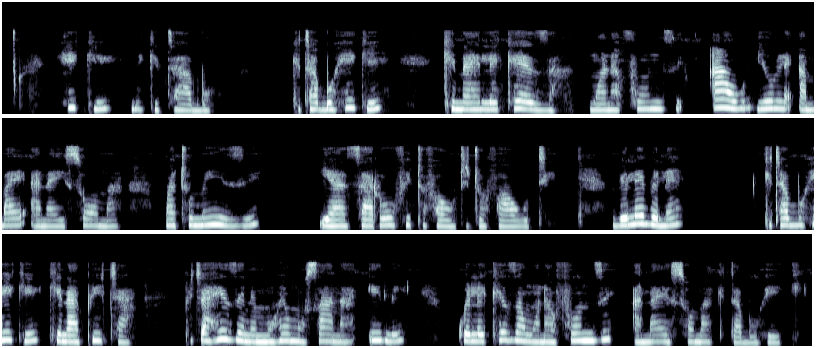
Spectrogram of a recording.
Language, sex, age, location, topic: Swahili, female, 18-24, Kisumu, education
